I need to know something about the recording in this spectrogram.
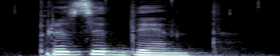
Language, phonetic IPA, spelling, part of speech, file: Ukrainian, [prezeˈdɛnt], президент, noun, Uk-президент.ogg
- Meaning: president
